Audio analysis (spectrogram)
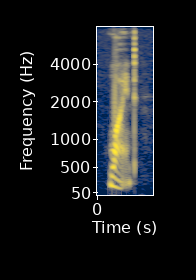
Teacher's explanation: It is not wind like the weather. It is wind like to wind a clock. Long I. Wind.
